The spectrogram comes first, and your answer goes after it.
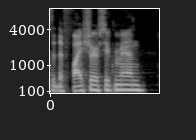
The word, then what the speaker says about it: Fleischer: So we get an amazing intro, which is a wonderful callback to, how do we pronounce it? The Fleischer Superman? Fleischer, yeah.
